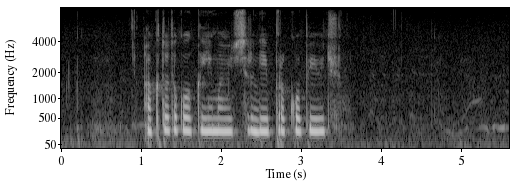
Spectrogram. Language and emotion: Russian, neutral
